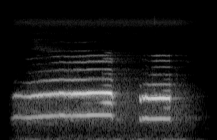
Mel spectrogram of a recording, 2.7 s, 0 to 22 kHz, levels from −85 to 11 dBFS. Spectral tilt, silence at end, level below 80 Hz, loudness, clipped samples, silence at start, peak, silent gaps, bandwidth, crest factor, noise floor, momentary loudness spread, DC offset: -0.5 dB/octave; 0.6 s; -66 dBFS; -12 LUFS; under 0.1%; 0.15 s; 0 dBFS; none; 11.5 kHz; 14 dB; -51 dBFS; 15 LU; under 0.1%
